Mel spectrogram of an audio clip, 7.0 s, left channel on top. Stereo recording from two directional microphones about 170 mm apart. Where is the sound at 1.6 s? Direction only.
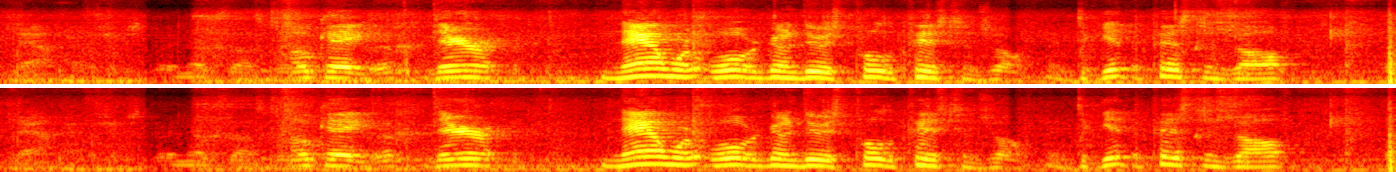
15° left (ahead or behind); by 5.0 s centre (ahead or behind).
